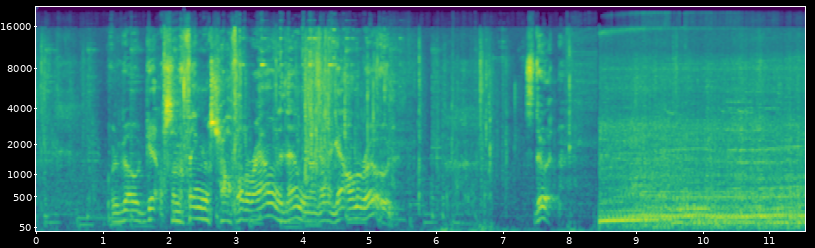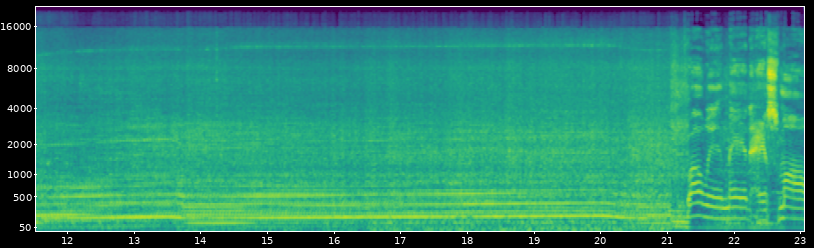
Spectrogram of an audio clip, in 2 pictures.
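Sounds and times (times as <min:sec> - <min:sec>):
vehicle engine running: 0:08.4 - 0:23.0.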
